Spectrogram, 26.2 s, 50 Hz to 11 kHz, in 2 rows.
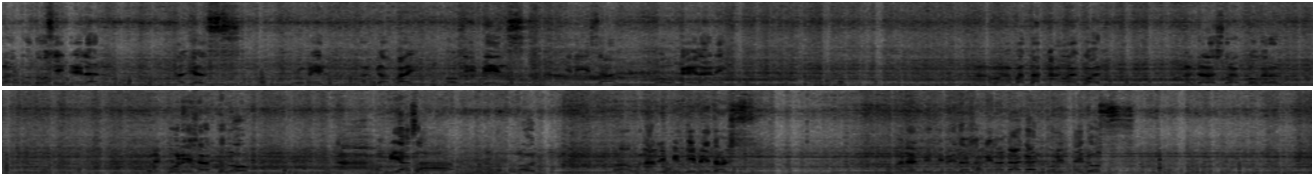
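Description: Yamaha motorcycle engine running steadily at cruising speed, about 40 km/h, with voices heard over it.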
